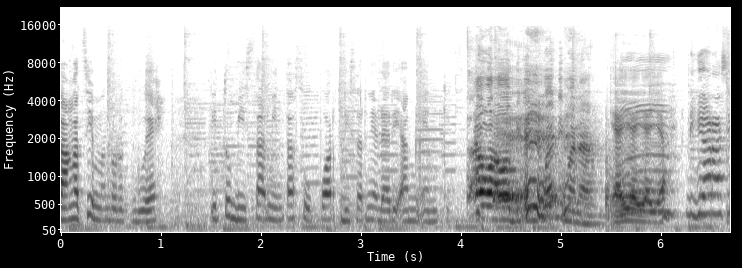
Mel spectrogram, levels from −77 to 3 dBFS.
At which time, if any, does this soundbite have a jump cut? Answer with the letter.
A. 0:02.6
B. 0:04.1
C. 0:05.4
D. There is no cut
B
